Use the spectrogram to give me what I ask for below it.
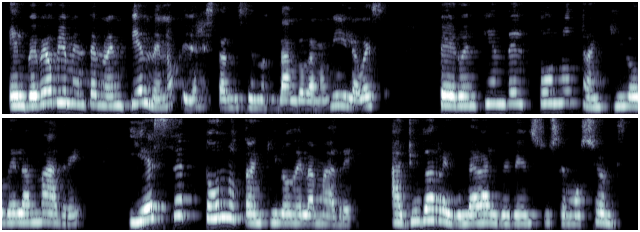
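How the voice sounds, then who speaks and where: A woman's voice: on the high side, darkish tone. A woman giving an explanatory lecture to teachers, often checking in with her listeners.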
